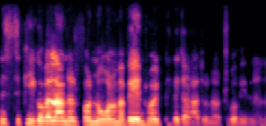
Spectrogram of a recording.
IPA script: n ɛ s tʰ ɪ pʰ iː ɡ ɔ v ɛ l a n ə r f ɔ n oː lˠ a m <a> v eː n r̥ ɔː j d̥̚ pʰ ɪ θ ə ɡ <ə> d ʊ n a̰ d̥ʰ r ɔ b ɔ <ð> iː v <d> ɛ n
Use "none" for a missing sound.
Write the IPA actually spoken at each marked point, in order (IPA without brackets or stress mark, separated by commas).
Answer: a, a, v, n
